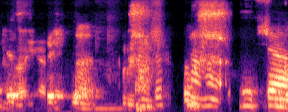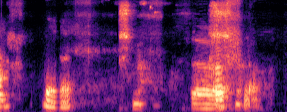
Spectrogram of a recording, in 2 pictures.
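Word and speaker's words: कृष्ण: Krishna. So the rikara that we added here, remember rikara is a vowel.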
